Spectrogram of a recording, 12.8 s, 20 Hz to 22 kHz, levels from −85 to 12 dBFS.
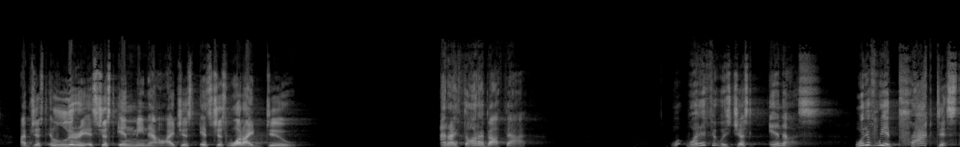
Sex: male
